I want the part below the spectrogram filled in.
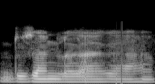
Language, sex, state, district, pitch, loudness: Hindi, male, Uttar Pradesh, Ghazipur, 125 Hz, -17 LUFS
